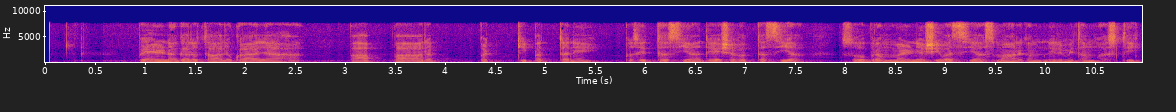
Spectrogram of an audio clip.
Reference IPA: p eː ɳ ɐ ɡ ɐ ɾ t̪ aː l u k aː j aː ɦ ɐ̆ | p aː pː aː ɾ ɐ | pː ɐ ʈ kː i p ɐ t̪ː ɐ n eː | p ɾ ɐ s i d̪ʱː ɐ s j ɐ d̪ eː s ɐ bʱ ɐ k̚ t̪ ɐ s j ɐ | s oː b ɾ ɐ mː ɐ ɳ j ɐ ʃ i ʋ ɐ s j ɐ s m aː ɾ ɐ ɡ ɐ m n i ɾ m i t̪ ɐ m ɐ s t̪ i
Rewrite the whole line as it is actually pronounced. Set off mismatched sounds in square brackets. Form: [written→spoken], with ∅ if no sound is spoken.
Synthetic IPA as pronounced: p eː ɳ ɐ ɡ ɐ ɾ t̪ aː l u k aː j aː ɦ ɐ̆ | p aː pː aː ɾ ɐ | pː ɐ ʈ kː i p ɐ t̪ː ɐ n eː | p ɾ ɐ s i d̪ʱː ɐ s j ɐ d̪ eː [s→ʃ] ɐ bʱ ɐ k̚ t̪ ɐ s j ɐ | s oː b ɾ ɐ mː ɐ ɳ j ɐ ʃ i ʋ ɐ s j ɐ s m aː ɾ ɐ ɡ ɐ m n i ɾ m i t̪ ɐ m ɐ s t̪ i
